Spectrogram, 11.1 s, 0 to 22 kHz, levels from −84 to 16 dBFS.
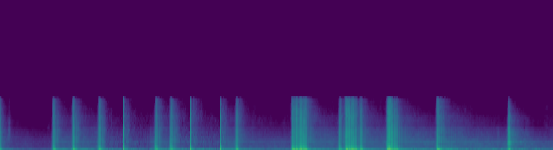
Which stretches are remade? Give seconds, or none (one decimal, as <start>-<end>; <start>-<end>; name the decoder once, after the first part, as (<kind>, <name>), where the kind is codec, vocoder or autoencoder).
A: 0.0-2.1 (vocoder, Vocos); 3.0-3.6; 4.5-11.1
